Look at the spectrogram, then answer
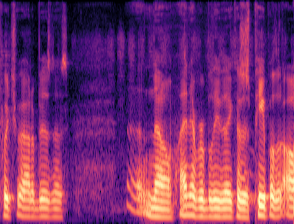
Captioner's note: sandpaper scraping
